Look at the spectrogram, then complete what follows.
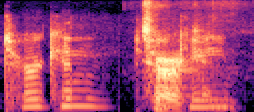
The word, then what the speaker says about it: Turrican: Turrican. Turrican is coming Yeah. back. And they 30th have- anniversary edition. Yeah, they have 2 collections that were put out physically. I was like, oh, a collection of Turrican.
